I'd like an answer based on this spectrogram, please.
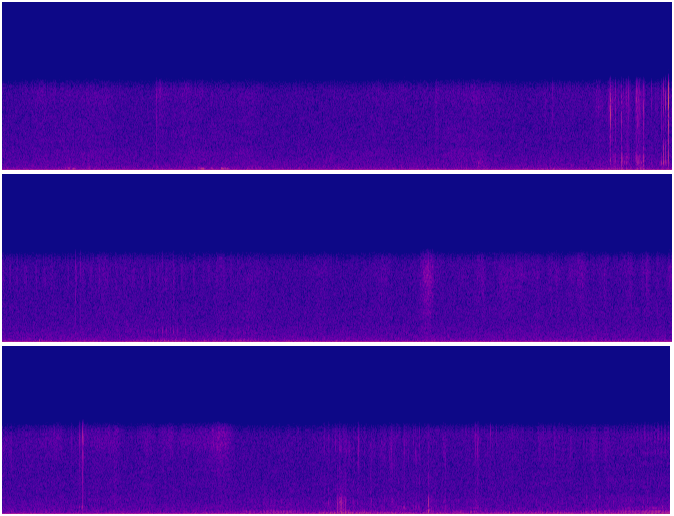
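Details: Ostikka, a large black domestic cat, lies contentedly on a rug while being scratched. A soft, low, steady purr rumbles continuously, with a few faint clicks and brief rustles of scratching.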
